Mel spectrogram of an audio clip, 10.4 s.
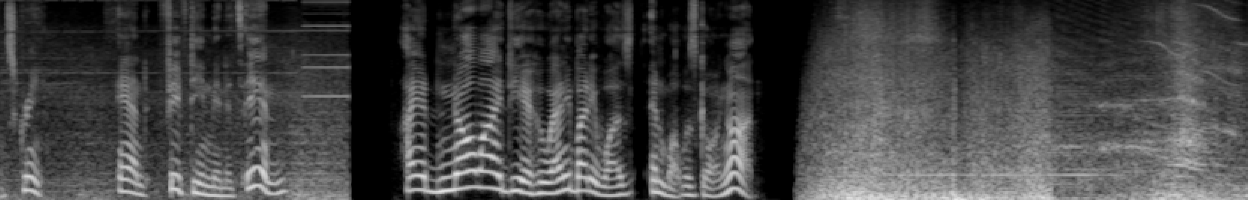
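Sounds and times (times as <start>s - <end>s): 
speech: 0.0s - 2.6s, 3.4s - 6.8s
movie explosions: 6.6s - 10.3s.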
